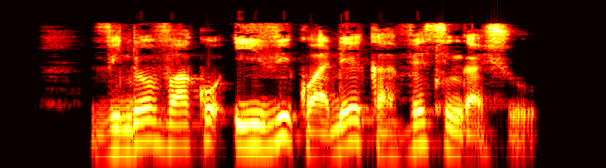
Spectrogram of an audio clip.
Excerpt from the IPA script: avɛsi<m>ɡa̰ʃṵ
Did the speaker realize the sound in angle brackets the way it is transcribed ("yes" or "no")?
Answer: no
